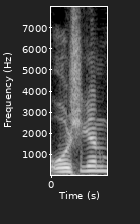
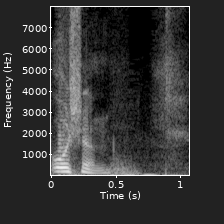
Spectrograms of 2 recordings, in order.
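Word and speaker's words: ocean: कुछ लोग इसको ओशियन बोलते हैं, इसका करेक्ट प्रोनाउंसिएशन है ओशन। तो वो इतना रोई इसने कि रो के उसके आंसुओं से समुद्र भर गया पूरा।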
